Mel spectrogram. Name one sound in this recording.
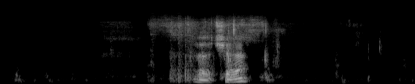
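A sheet of paper rustles as it is moved.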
